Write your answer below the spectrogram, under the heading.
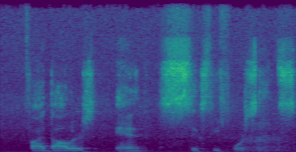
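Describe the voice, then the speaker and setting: A man with a fairly low pitch, over noticeable background noise. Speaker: accounting student. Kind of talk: casual study group walkthrough.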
